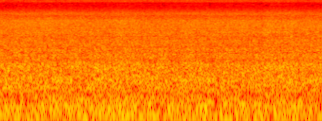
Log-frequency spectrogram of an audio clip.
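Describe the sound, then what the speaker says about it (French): Water from a small rivulet runs into a forest stream, giving a steady, broad rushing wash that stays even and continuous throughout with no voices. "Vous avez encore un petit ruissellement qui vient se jeter dans le ruisseau."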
